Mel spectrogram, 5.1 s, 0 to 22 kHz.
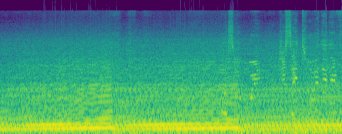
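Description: Audi R8 GT V10 engine pulling hard through the gears, a loud sustained howl that climbs in pitch, drops briefly at each upshift and climbs again, heard from inside the car.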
